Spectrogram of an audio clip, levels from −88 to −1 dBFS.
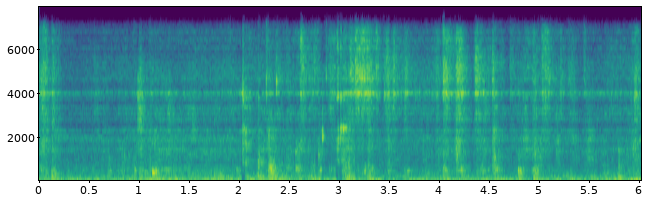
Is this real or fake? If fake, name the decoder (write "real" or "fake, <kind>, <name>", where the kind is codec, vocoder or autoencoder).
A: fake, codec, SNAC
